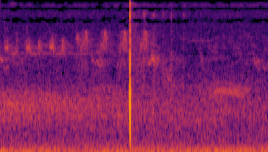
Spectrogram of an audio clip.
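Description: A putter taps a golf ball with a sharp click.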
